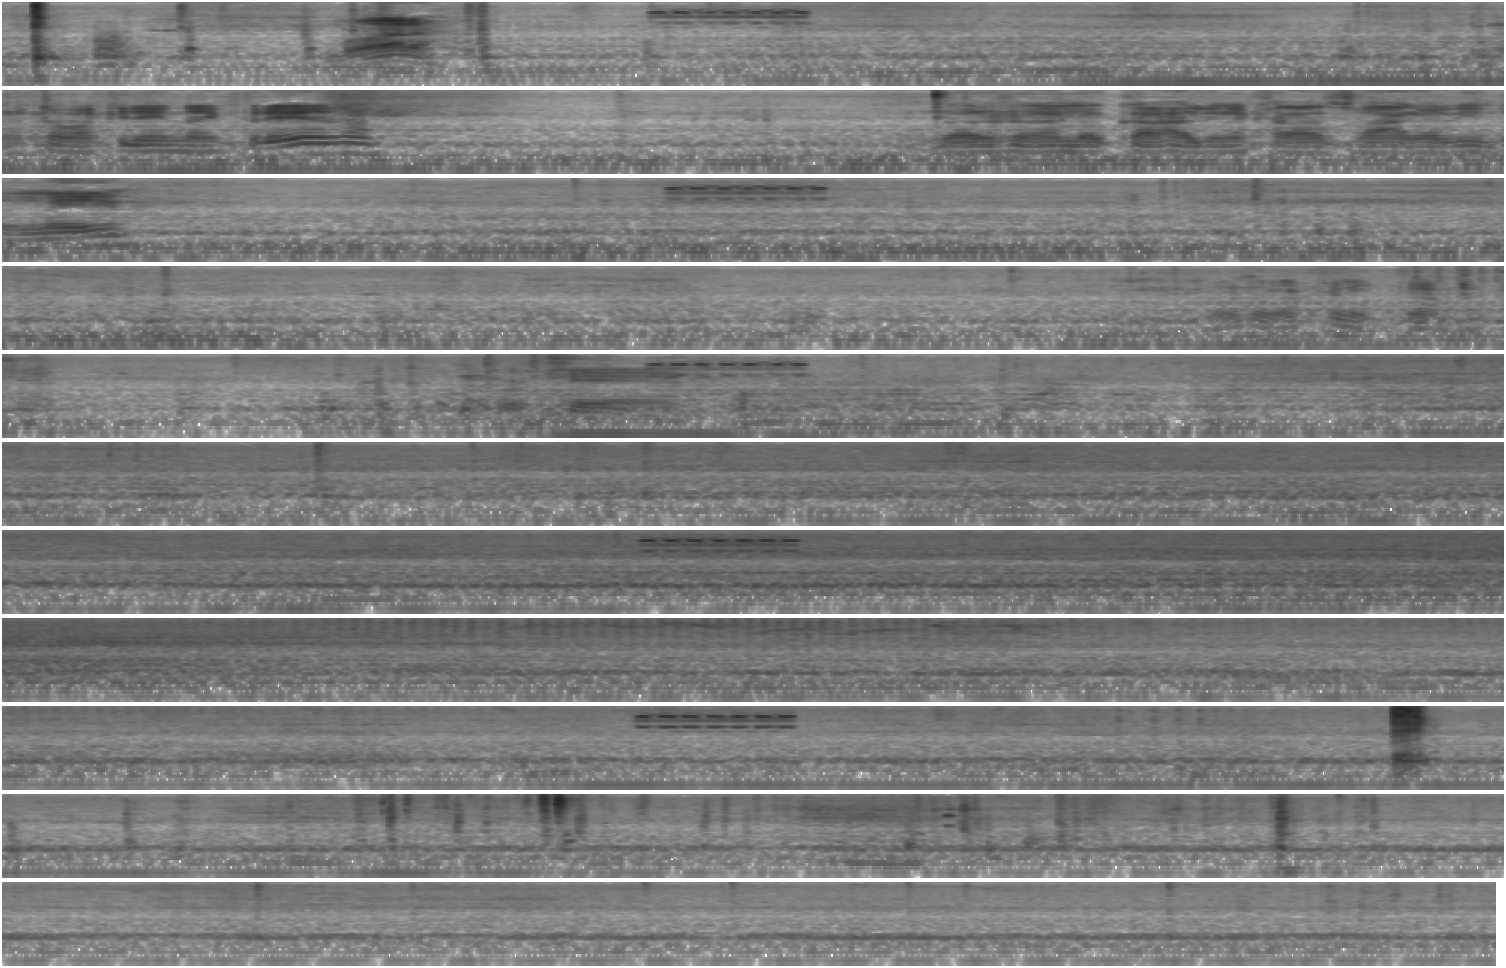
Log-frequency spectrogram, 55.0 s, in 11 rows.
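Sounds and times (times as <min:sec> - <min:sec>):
car engine running: 0:00.0 - 0:55.0
short electronic beeps: 0:02.2 - 0:02.8, 0:12.2 - 0:12.8, 0:22.1 - 0:22.8, 0:32.2 - 0:32.8, 0:42.2 - 0:42.8.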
